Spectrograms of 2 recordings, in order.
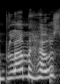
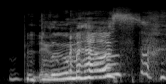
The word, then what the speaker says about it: Blumhouse: hulu it is a plum house production it's pronounced bloom house um i'm sorry i'm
